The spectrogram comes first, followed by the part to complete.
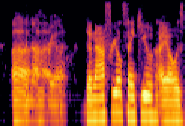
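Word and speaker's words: D'Onofrio: Vincent uh Denafhorio uh Denafhrio. Thank you. I always mispronounce that.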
